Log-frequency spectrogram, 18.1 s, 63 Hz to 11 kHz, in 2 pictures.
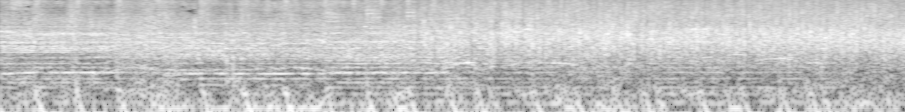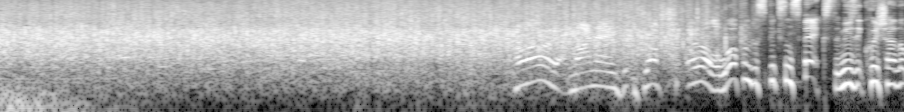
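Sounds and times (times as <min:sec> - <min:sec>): music: 0:00.0 - 0:09.9
studio audience applauding: 0:00.0 - 0:17.1.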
